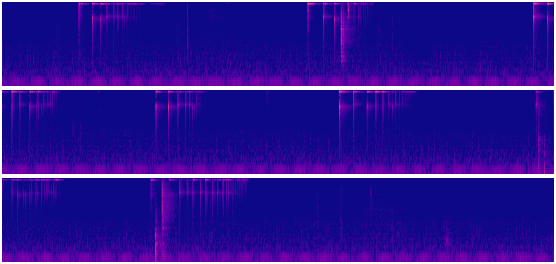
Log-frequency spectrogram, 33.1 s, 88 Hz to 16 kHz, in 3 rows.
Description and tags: I wanted to record the sounds of shells hitting the ground for rifle or pistol audio. I took a .32 caliber shell and matching slug that I tweezed out of the wall in my old apartment after my stepdad had a bit too much wild turkey one night and decided to shoot up the living room. After removing the mushroomed slug I set about dropping it on the ceramic tile floor in front of the B-1 and UB802. There is no tempo that I know of before anyone complains about that as well.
